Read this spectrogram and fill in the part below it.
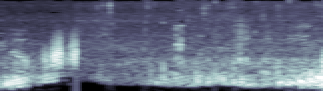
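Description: Rum pours into a glass.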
